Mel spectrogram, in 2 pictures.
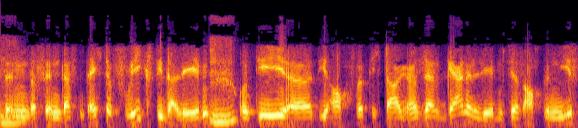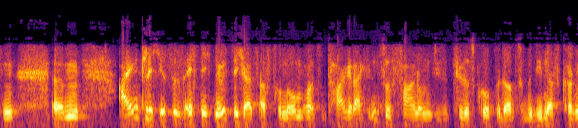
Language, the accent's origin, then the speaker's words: German; North Rhine-Westphalia, Germany; Ich bin am Niederrhein groß geworden und damals war es da noch sehr, sehr duster. Ich bin da auf einem kleinen Dorf aufgewachsen.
